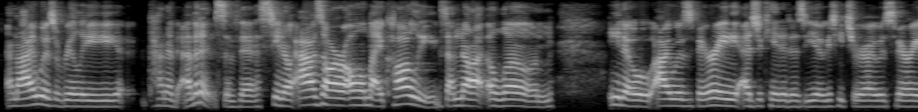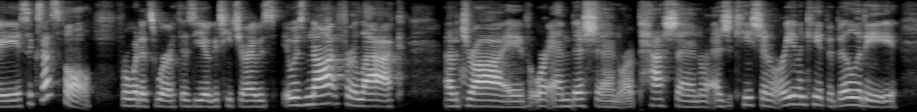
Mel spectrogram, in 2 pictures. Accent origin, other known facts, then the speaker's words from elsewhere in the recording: Colorado, United States; I was raised in Colorado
